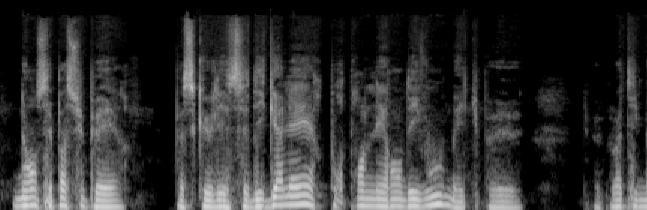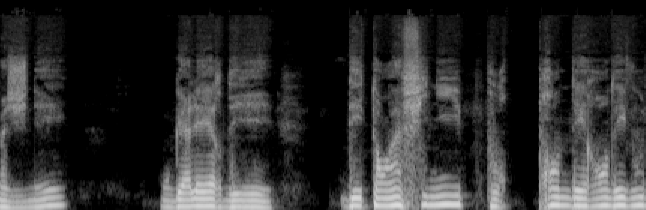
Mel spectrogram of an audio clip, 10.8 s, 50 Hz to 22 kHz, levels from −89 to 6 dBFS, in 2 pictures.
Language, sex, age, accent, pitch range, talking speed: French, male, 50-69, French, 120-145 Hz, 175 wpm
